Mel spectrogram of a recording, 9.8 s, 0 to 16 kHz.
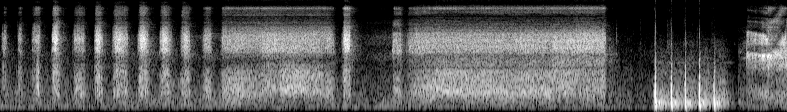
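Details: Lexus GS300 2JZ-GE: the clogged PCV valve, after being cleaned with throttle cleaner, gives crisp light clicks about four a second when shaken, then a spray hiss; the valve now opens and closes freely.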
